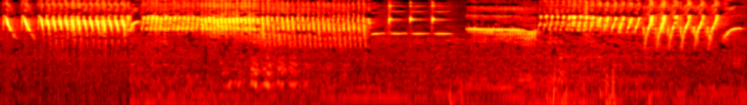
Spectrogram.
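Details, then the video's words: Tutor song of a canary meant for teaching other canaries: rapid high trills shift between several tempos, with a quieter low murmur in the middle and a brief pause before a final fast rolling phrase. "Buat Masteran Kenari Super Gacor"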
